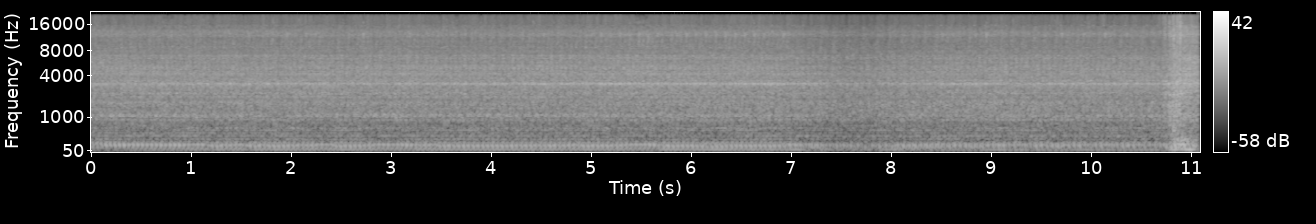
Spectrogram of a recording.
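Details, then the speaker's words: 1968 T100 vintage British twin, first start after a new battery was fitted: steady, even idle that holds without hunting or stumbling. Timing was checked and found dead on, mixture good. Normal idle. "This is good idle here. It's holding the idle."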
